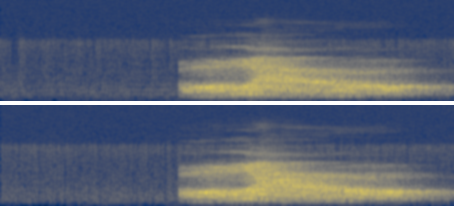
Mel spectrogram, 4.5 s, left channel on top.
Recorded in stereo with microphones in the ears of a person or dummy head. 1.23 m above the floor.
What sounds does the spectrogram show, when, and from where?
1.8 s a scream: 20° right (ahead or behind), 1.1 m; by 4.1 s 75° right (ahead or behind), 2 m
